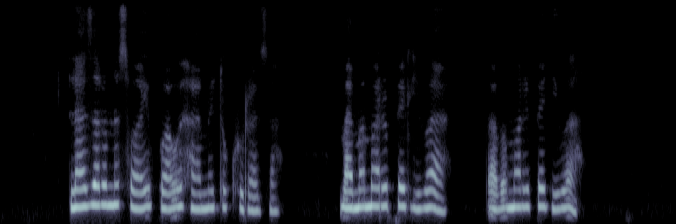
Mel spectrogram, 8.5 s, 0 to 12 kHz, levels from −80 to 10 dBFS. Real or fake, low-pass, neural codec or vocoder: fake; 10.8 kHz; codec, 24 kHz, 1.2 kbps, DualCodec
